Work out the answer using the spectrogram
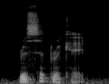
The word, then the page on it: reciprocate: American English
